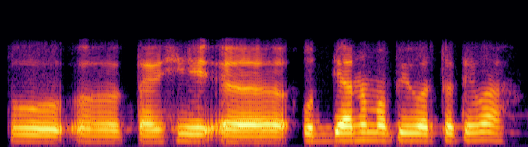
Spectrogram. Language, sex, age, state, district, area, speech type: Sanskrit, male, 18-30, Rajasthan, Jaipur, urban, conversation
